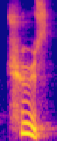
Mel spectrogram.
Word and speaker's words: Tschüss: 자, Tschüss. 우리 이거 첫 시간에 봤었죠? 우 umlaut니까 그렇죠? 위하고 다르다 그랬어요.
